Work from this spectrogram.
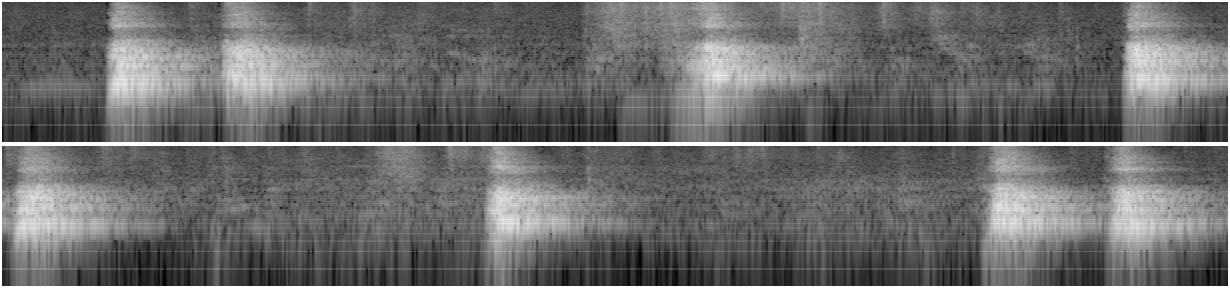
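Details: Bernese Mountain Dog at play during a game, giving loud sharp barks, mostly in pairs, with a single bark between them, spaced every two to three seconds over a quiet background.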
